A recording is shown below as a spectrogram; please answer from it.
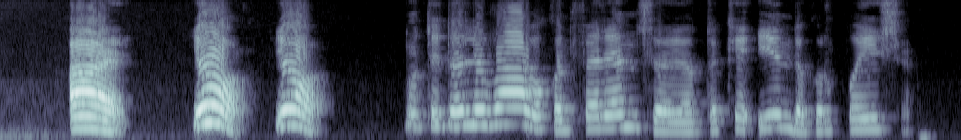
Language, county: Lithuanian, Vilnius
